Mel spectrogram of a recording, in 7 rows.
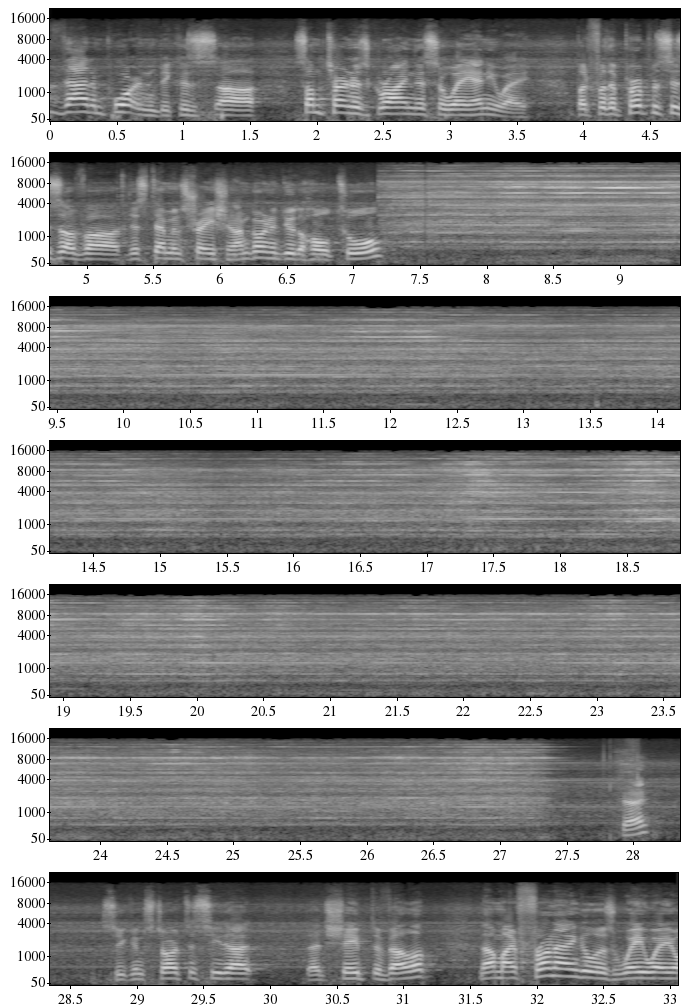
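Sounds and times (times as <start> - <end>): bench grinder grinding steel: 7.1 - 28.2.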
